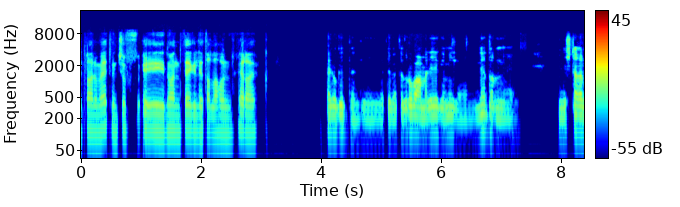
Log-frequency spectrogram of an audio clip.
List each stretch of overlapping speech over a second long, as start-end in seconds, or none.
none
